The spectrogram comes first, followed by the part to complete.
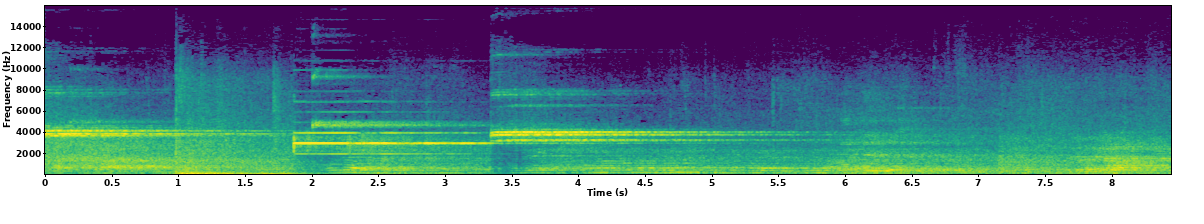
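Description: Indoor basketball court sounds: players' voices and a basketball bouncing on the wooden floor. Over them runs a steady high-pitched tone that changes pitch about two seconds in and again a second and a half later, then fades out about five and a half seconds in.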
